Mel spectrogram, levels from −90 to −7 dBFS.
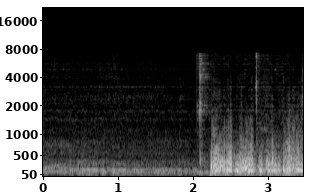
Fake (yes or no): yes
